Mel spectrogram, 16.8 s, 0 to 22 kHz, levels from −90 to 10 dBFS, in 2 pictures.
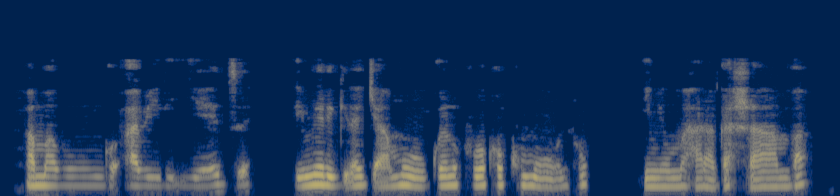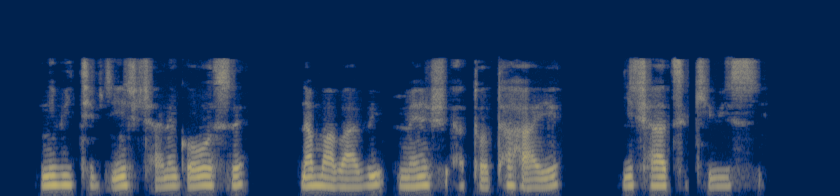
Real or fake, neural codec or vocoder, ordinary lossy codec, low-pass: real; none; AAC, 32 kbps; 7.2 kHz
